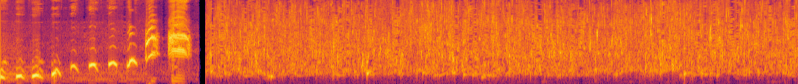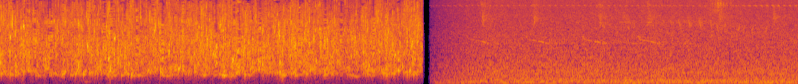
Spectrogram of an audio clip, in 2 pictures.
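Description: Surf washing on a sandy beach, a steady rush with fine crackle, cut off abruptly about twelve seconds in. Before it, a short run of animal calls rising in pitch. After it comes a quieter steady outdoor background with a few faint high chirps.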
